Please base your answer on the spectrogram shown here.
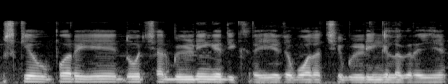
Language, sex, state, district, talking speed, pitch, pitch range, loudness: Hindi, male, Gujarat, Gandhinagar, 225 wpm, 115 Hz, 110-120 Hz, -14 LUFS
